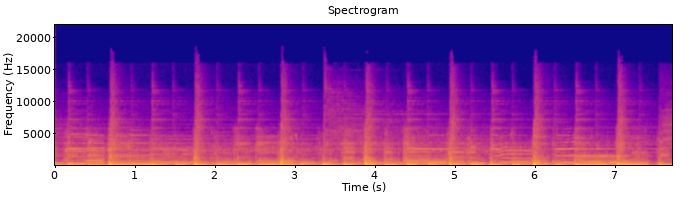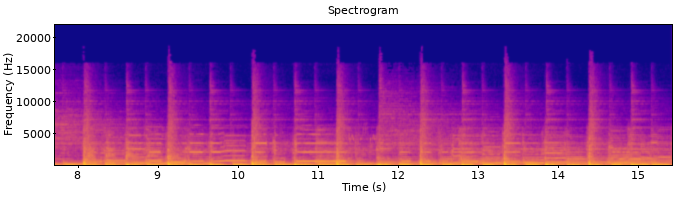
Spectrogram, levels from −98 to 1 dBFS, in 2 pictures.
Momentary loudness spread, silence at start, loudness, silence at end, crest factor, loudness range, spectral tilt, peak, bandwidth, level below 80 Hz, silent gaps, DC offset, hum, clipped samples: 3 LU; 0 s; -19 LUFS; 0 s; 16 dB; 1 LU; -7 dB/octave; 0 dBFS; 13 kHz; -20 dBFS; none; under 0.1%; none; under 0.1%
